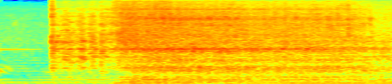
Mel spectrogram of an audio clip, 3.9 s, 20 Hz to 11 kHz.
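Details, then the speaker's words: 2003 Ford Expedition 5.4L Triton started after a heater valve replacement, radiator hose refit, flush and 50-50 green coolant fill: quick crank, clean catch, then a smooth, steady idle with no knocks, misses or hunting; it sounds healthy. "That sounds real healthy."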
